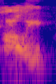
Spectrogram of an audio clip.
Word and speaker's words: poly: So just so you know, I pronounce it poly. So when I talk about it, I'm gonna say poly. Yes, so whenever you shorten it, it's like poly, yeah, polyamorous. Yeah. So I say poly because I have my Bronx, Brooklyn accent, and my pronunciation sometimes is quite different.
